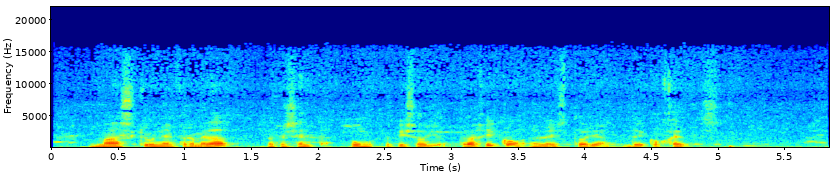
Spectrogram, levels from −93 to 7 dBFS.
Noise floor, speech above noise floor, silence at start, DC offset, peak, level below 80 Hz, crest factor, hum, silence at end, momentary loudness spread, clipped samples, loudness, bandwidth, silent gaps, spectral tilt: -40 dBFS; 20 dB; 0.05 s; under 0.1%; -2 dBFS; -42 dBFS; 18 dB; none; 0 s; 11 LU; under 0.1%; -21 LUFS; 16 kHz; none; -7 dB/octave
